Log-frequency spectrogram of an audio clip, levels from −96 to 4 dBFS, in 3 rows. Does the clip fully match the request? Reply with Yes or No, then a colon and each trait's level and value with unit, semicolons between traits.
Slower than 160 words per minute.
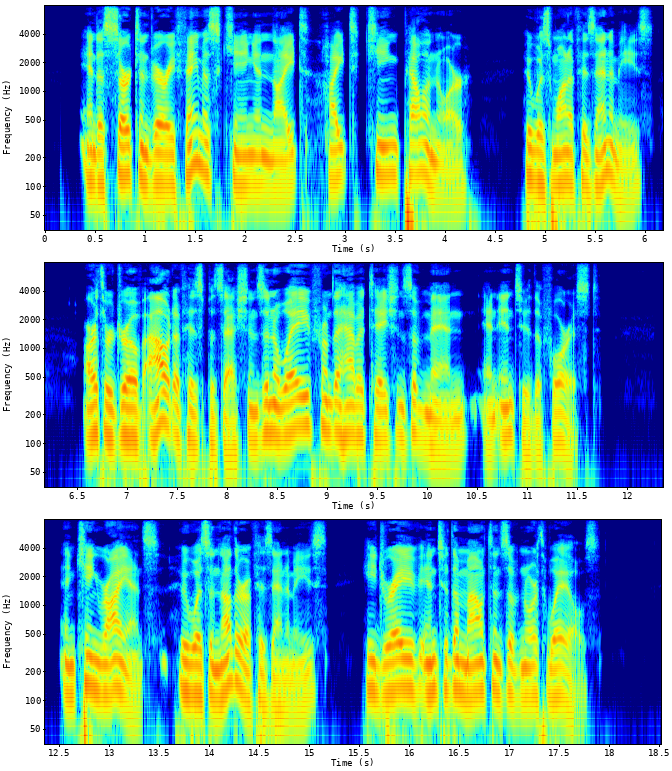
No: average, 170 wpm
